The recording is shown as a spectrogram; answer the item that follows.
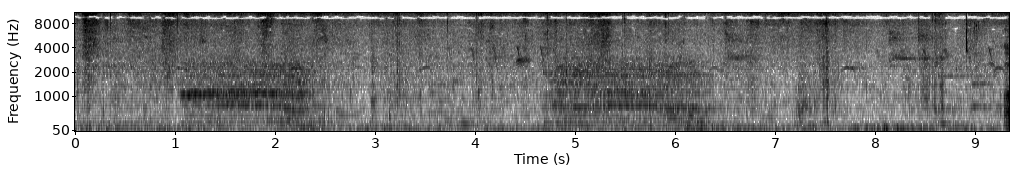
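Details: Brahman cattle, including a Brahman-cross calf, roaming and eating grass on a Bangladeshi farm; two long, droning moos rise and fade at roughly four-second spacing, with a steady low rumble of farm background.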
